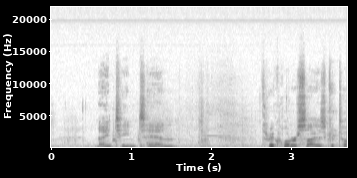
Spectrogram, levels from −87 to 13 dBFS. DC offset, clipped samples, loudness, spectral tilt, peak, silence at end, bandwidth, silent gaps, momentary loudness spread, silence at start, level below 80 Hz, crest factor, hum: under 0.1%; under 0.1%; -41 LUFS; -3.5 dB/octave; -22 dBFS; 0 s; over 20 kHz; none; 18 LU; 0 s; -70 dBFS; 22 dB; none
